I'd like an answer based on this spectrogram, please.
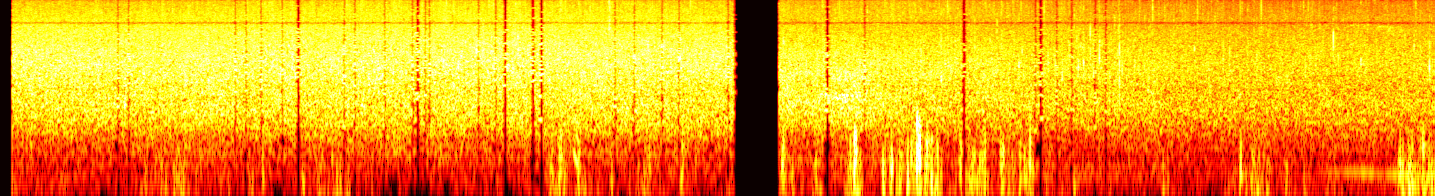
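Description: Small hailstones falling steadily onto a paved driveway and dead leaves: a dense hiss of countless tiny ticks. It drops out for a moment about seven seconds in, then goes on slightly quieter.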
